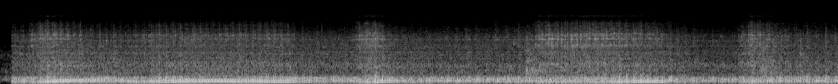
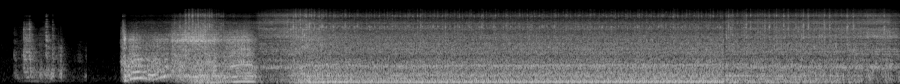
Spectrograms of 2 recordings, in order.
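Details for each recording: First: 1970 International Harvester 1200D 4x4 pickup, V8, after clutch free-play adjustment: smooth rev-ups settling back evenly, clean steady beat, no knocks or misses; engine runs well. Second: 1970 International Harvester 1200D 4x4 pickup, long-sitting: starter cranks evenly about eight seconds, never fires; no fuel reaching filter, fuel pump issue suspected, later switched to gravity feed.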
